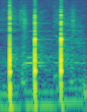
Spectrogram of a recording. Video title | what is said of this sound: PENGARUH MATERIAL SPEAKER MOBIL PADA KUALITAS & KARAKTER SUARANYA - TES HASIL SUARA - THE INSIGHT | ada sifat damping yang lebih besar di paper dibanding atau kertas dibandingkan aluminium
